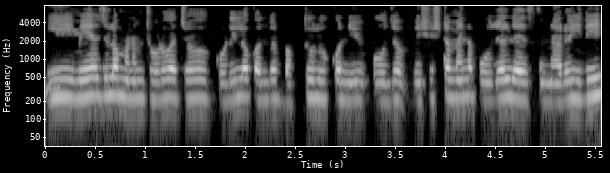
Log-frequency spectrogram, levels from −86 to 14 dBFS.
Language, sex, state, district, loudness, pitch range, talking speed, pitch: Telugu, female, Andhra Pradesh, Krishna, -18 LUFS, 210-230 Hz, 150 wpm, 220 Hz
